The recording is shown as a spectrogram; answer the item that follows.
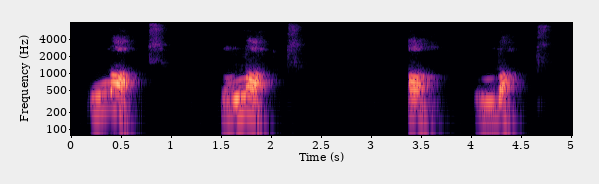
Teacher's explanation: the open back rounded vowel, all, all. All right, that sound appears in received pronunciation accents in a word like locked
